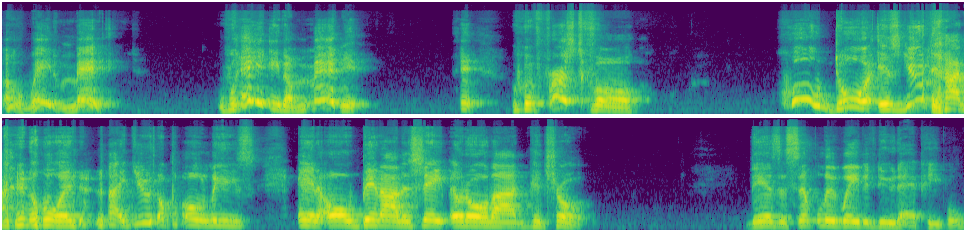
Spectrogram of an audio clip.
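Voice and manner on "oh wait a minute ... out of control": put-on indignant, offended old woman voice, swooping and scolding. Acting out Miss Johnson's reply to someone banging on her door: imitating Miss Johnson's indignation. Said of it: "Miss Johnson is going like".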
